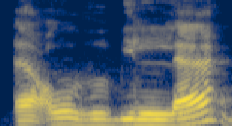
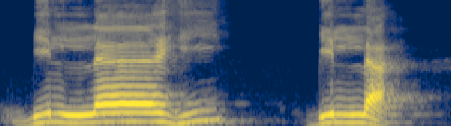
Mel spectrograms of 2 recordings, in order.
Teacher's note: Kalimah Allah pada kalimah al-isti'azah dan kalimah basmalah dua-duanya dibaca dengan tarqiq, dengan nipis.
